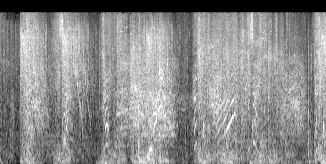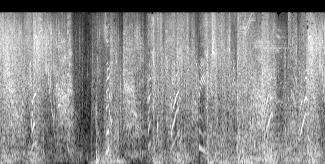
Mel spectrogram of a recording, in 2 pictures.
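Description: Sword slashes whoosh and clang in quick bursts.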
